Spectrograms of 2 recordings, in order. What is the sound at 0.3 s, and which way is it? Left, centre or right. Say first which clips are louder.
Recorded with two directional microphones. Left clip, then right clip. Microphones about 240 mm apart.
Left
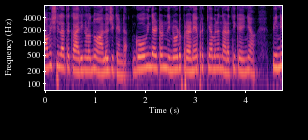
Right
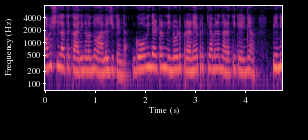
A woman's voice: left 7 dB; left.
